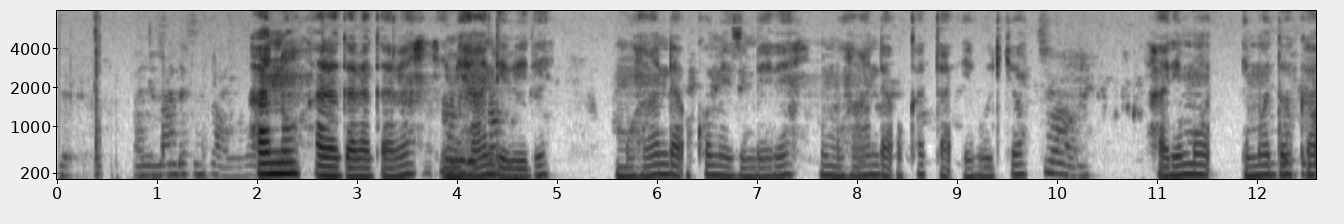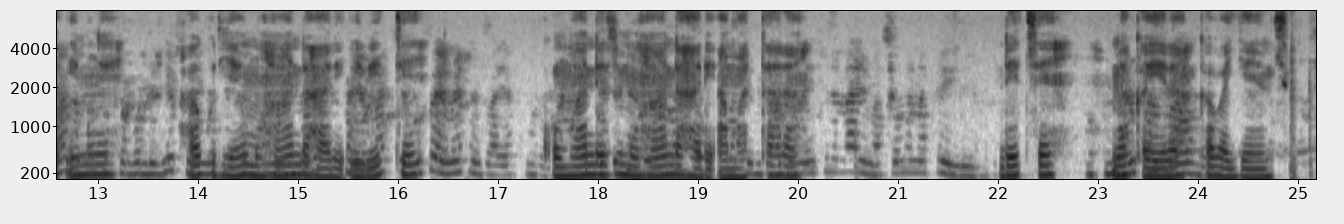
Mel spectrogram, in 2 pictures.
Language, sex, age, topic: Kinyarwanda, female, 18-24, government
